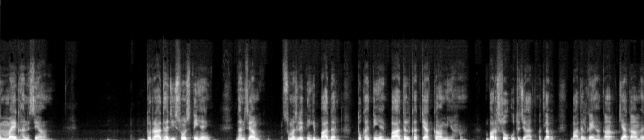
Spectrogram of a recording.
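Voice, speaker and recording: A man teaching an exam-prep grammar lesson in a mid-range voice that sits at an ordinary height for a man. He explains each point step by step, puts questions to his listeners and answers them himself. When he quotes verse, he slows down and recites it deliberately. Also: mid-range voice. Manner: recites verse examples slowly.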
